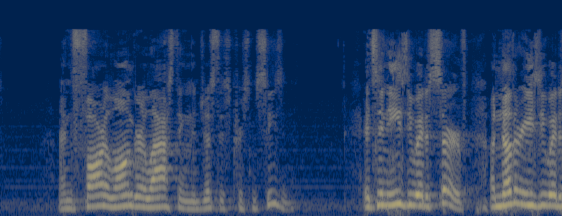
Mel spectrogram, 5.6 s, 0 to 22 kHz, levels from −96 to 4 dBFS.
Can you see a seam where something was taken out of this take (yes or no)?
no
